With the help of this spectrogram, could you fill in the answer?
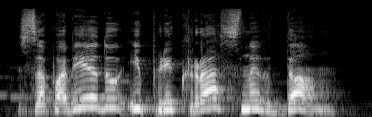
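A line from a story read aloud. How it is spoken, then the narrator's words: Repeated loudly in unison. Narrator (Russian): громко повторили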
